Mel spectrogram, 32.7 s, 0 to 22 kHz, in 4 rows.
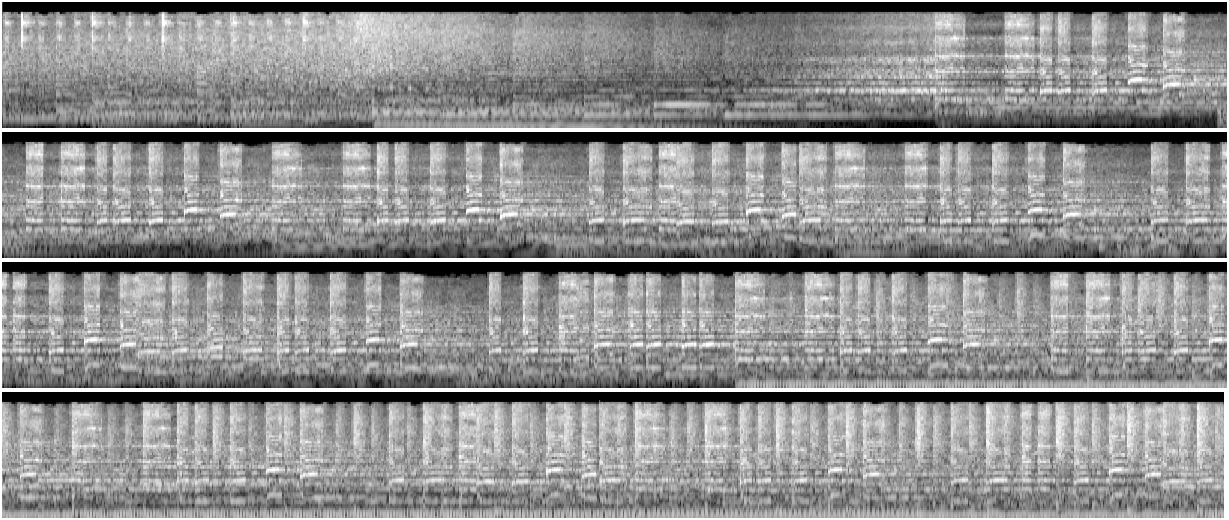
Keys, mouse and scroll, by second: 0.5 scroll, 0.5-0.8 scroll down 7, 0.8 scroll, 1.8 click, 2.1-2.8 scroll, 3.3 click, 3.5 middle click, 3.8 Escape, 8.2 Return, 9.6-10.7 drag, 11.3 5, 12.1 Return, 13.3 Return, 16.0 typing, 16.5 Return, 22.0-23.1 drag, 23.5-24.0 typing, 24.4 Return, 25.9-27.8 typing, 28.3 Return, 29.1 click, 29.8 middle click, 31.8-32.6 typing.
